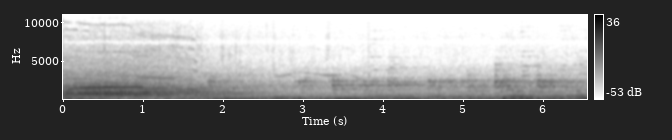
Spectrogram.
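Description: Live band playing on a festival stage, heard from the crowd: electric guitars and bass notes held over the rhythm, with a long high held note over a noisy haze in the first two seconds.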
